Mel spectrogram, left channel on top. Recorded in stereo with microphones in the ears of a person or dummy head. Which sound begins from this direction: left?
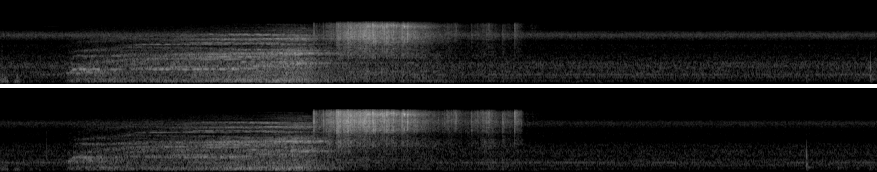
A scream, at 0.7 s.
